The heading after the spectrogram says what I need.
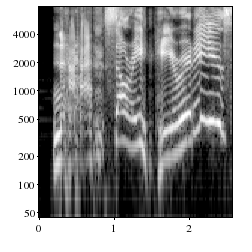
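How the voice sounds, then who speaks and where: This is a put-on character voice pitched high. It makes very wide pitch swings. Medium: read story. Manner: giggly, cheerful.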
